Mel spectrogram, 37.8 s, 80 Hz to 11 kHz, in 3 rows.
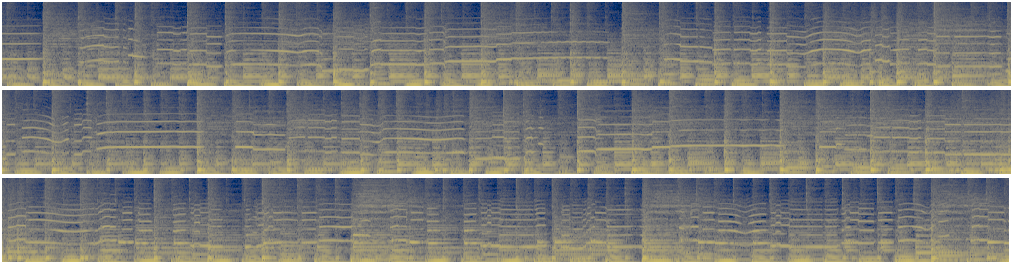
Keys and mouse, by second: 1.6-1.9 drag, 5.3 middle click, 6.1 click, 7.3 click, 7.9 middle click, 8.5-9.2 drag, 10.3 ctrl+t, 12.0 ctrl+z, 12.8-13.2 drag, 13.3 drag, 13.6 click, 14.3 ctrl+t, 15.7-16.3 drag, 16.5 click, 22.9 click, 25.6-27.6 drag, 26.7 KP_0, 28.7-29.9 drag, 29.3 KP_0, 30.4 click, 31.6-32.4 drag, 34.3-36.5 drag, 37.4-37.8 drag.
